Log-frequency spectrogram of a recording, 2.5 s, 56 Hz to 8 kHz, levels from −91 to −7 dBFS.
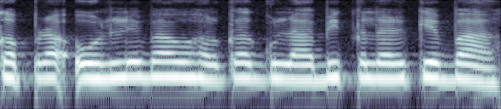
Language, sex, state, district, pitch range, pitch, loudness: Bhojpuri, female, Uttar Pradesh, Gorakhpur, 220-235 Hz, 225 Hz, -13 LUFS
